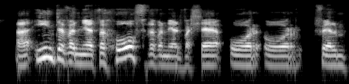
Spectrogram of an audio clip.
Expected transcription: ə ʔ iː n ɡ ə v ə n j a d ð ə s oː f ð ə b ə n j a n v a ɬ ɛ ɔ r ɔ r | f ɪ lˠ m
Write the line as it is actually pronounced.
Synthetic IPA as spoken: ə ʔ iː n d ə v ə n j a d v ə h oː f ð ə v ə n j a d v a ɬ ɛ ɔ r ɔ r | f ɪ lˠ m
